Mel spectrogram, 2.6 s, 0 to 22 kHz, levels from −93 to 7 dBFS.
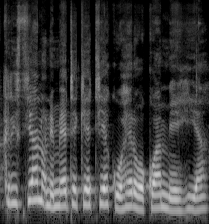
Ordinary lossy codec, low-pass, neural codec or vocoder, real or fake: none; none; vocoder, 44.1 kHz, 128 mel bands, Pupu-Vocoder; fake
